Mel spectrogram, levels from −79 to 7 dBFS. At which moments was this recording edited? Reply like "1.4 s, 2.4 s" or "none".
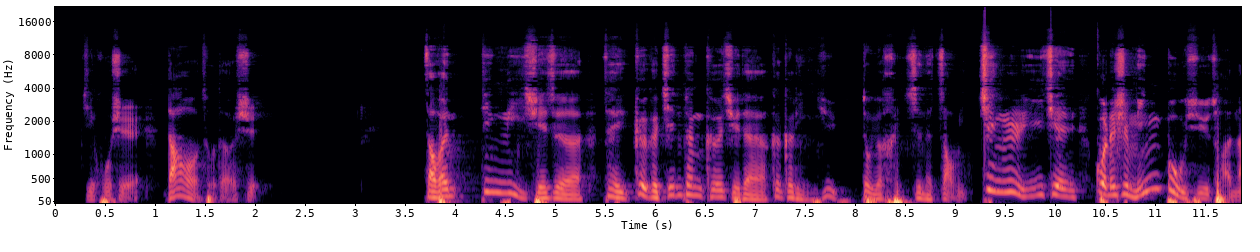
9.2 s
